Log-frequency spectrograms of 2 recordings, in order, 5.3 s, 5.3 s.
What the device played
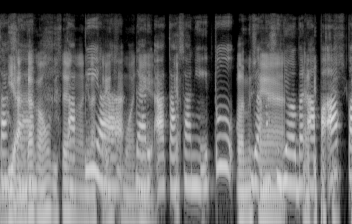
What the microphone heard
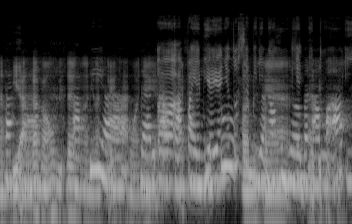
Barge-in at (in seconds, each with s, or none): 2.4 s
